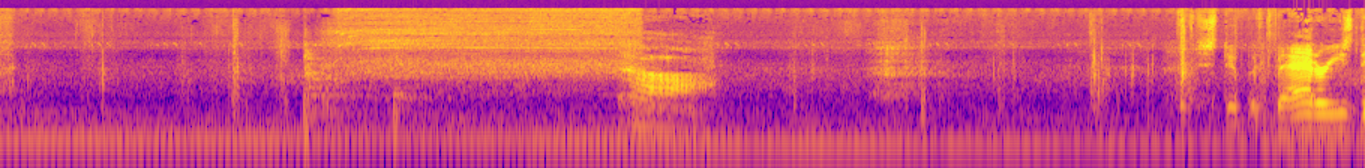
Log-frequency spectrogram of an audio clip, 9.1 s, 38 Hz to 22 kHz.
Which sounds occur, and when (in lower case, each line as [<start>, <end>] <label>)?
[0.00, 0.12] walk
[0.00, 9.10] cricket
[0.00, 9.10] mechanisms
[0.49, 0.72] walk
[1.08, 1.30] walk
[1.45, 1.59] walk
[1.96, 4.30] drill
[1.97, 2.14] generic impact sounds
[2.56, 2.74] generic impact sounds
[4.09, 4.79] human voice
[5.21, 5.60] walk
[5.73, 6.50] breathing
[6.56, 6.75] walk
[7.21, 7.48] walk
[7.22, 7.41] breathing
[7.70, 8.11] breathing
[7.79, 7.97] walk
[8.13, 8.43] walk
[8.46, 9.10] man speaking
[8.91, 9.06] walk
